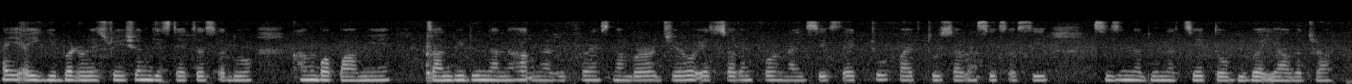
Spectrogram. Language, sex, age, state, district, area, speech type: Manipuri, female, 30-45, Manipur, Chandel, rural, read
